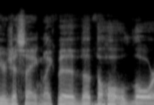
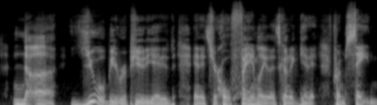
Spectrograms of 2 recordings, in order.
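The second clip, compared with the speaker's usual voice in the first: unrepentant, no-punches-pulled defiance. Retelling a character's reply to the Grand Inquisitor: imitating a defiant nuh-uh retort. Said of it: "she for sure does a real nuh-uh you".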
